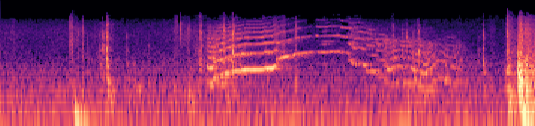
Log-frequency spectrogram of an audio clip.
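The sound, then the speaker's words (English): A door is closed as a man walks out, heard faintly: a soft knock, then a creaking, whining squeal that rises and falls, and a dull thud at the end. “casually walks out, closing the door behind him”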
